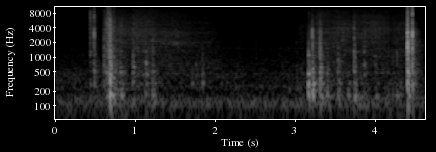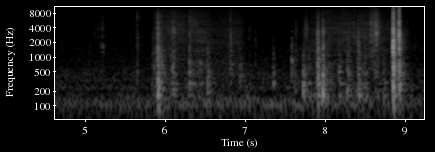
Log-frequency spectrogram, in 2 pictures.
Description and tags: opening a dresser drawer
drawer-open, dresser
